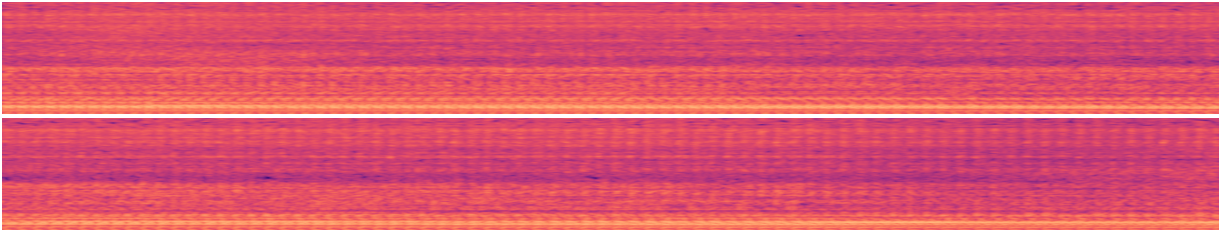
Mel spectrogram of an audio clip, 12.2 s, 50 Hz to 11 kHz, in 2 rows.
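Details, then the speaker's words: Six-cylinder car, cold start by remote start, running on five cylinders before repair: a steady but uneven, loping idle because the cylinder 1 fuel injector is inoperative, causing a misfire. "i've been dealing with it just sounds so ridiculous if you ask me"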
